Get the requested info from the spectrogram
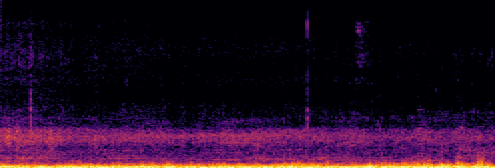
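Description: Ford Mustangs rolling past at low speed, their engines running with a steady, deep low rumble.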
